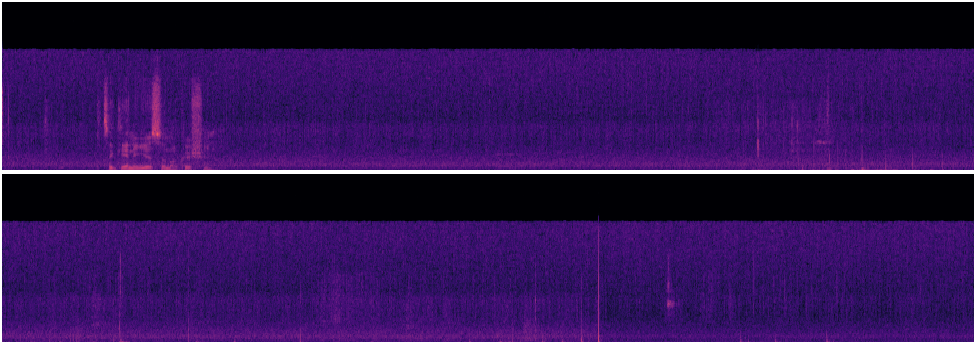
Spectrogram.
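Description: A man speaks at a distance in a room.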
